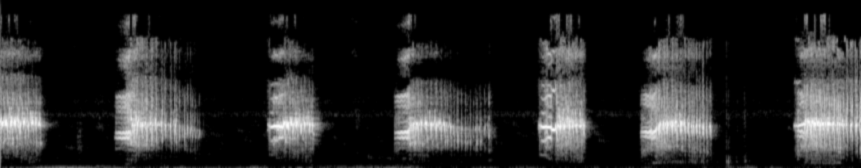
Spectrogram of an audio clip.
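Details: Oriental magpie-robin chick sounds for luring parent birds: rasping, hissy calls in seven bursts, about forty a minute, each under a second and irregularly spaced, with clean silence between them.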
